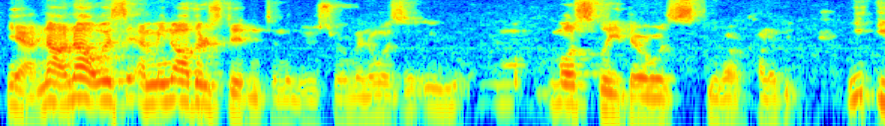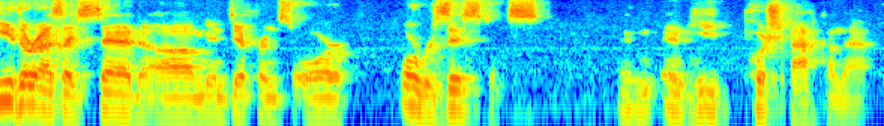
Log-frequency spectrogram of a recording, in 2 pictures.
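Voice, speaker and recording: A man's voice: medium pitch, animated, normal speed, gravelly, echoey room, rough recording. An older man, a former newspaper design director, answering interview questions in a hesitant way full of ums and restarts over a video call.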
